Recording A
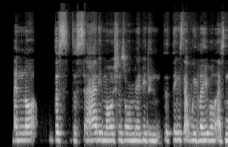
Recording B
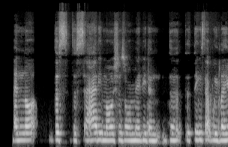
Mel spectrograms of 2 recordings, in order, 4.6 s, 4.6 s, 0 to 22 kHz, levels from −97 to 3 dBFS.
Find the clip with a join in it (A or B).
A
